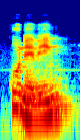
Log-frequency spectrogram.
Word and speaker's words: Cynefin: para entender esto que se llama Cunefin, aunque se escribe Cynefin, que es un marco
